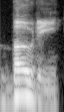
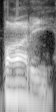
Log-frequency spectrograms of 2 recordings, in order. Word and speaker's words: Bodie: on the Outer Banks, and you talk to the locals, and they say, "No, you know that you are not from here if you call it Bodie. It's called Body Lighthouse."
